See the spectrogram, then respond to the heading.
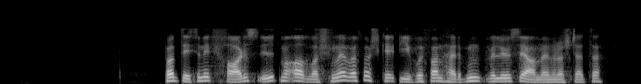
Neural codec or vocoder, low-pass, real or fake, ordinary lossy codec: codec, 24 kHz, 0.9 kbps, WavTokenizer, large speech release; 5.4 kHz; fake; AAC, 24 kbps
